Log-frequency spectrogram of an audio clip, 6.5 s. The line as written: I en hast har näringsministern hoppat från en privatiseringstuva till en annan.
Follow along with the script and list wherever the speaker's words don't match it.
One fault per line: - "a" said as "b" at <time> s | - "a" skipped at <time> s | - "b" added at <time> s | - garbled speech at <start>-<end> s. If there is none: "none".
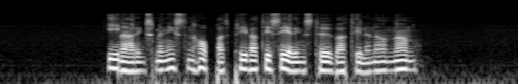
- "en hast har" skipped at 1.5 s
- "från en" skipped at 2.8 s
